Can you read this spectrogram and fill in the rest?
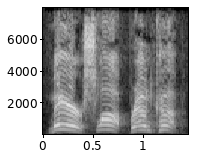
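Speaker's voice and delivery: loud, high mock calling; mock yelled nonsense. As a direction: yell gibberish as if calling him back. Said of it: "Might as well be saying".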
